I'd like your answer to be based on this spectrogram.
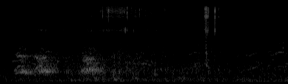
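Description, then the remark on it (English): A dog barks twice in quick succession, short and somewhat muffled, followed by a couple of faint clicks against a quiet background hiss. “Sorry about that dog.”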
